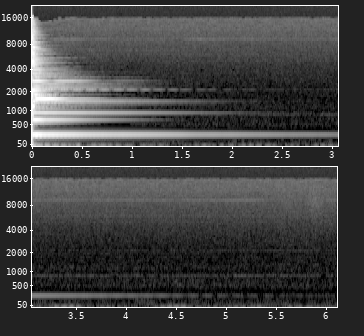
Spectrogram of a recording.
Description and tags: Hitting a large pot lid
